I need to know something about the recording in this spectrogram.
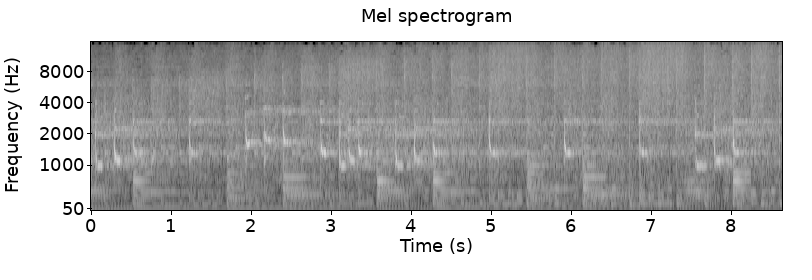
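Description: Background music: sustained chords and a bass line that change about once a second, with short sliding high notes repeating over them.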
